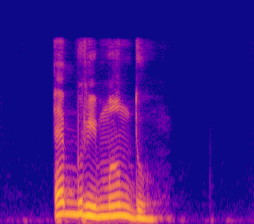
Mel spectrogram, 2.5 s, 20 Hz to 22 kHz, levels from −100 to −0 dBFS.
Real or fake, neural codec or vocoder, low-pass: fake; autoencoder, 48 kHz, 128 numbers a frame, DAC-VAE, trained on Japanese speech; 10.8 kHz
